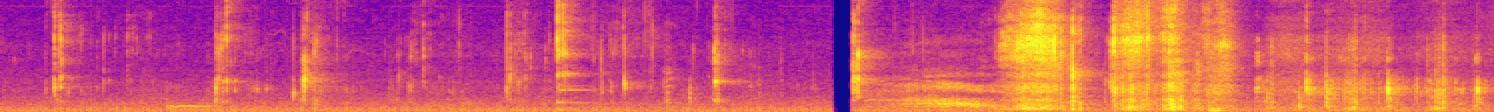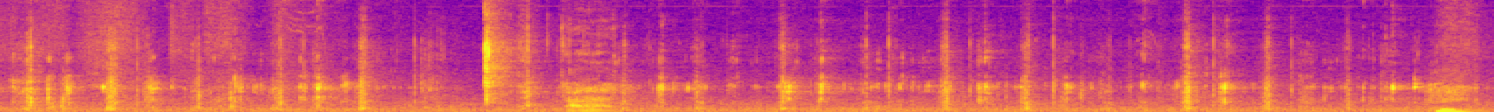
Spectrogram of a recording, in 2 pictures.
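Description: A person chewing and crunching cabbage kimchi, a run of wet crunches and clicks, loudest about five seconds in, with a brief dropout just before.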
